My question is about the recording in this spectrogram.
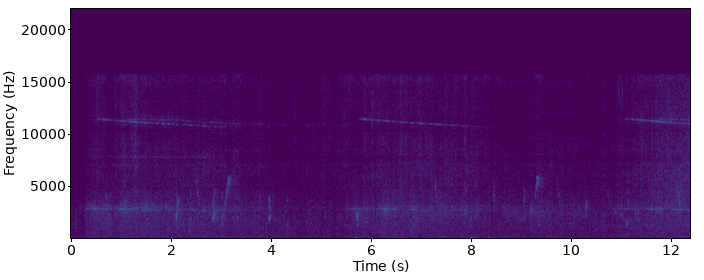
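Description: Faint forest ambience: scattered short, high, rising bird chirps over thin, steady high-pitched insect whines that come and go in stretches of a second or two.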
